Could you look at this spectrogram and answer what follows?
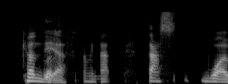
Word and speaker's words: Cundieff: Cundieff. Cundieff.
